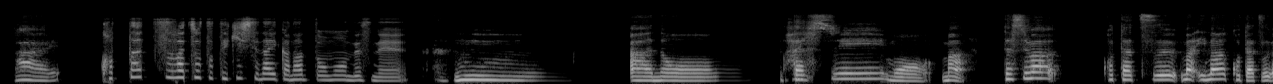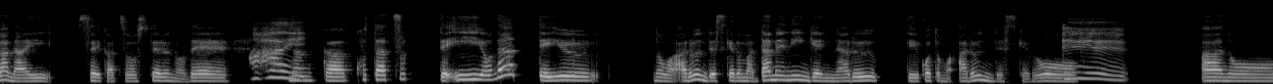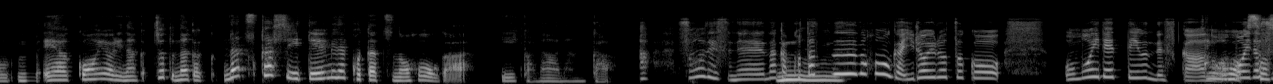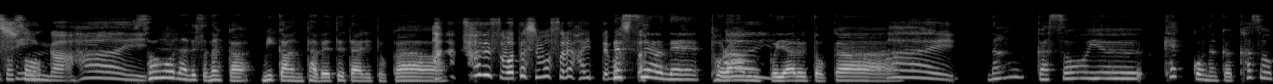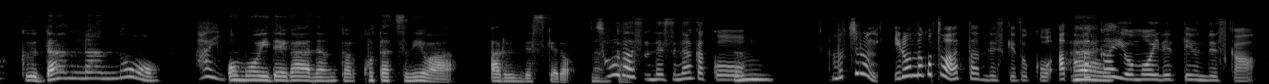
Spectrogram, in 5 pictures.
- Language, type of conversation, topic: Japanese, unstructured, 冬の暖房にはエアコンとこたつのどちらが良いですか？
- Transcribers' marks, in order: none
